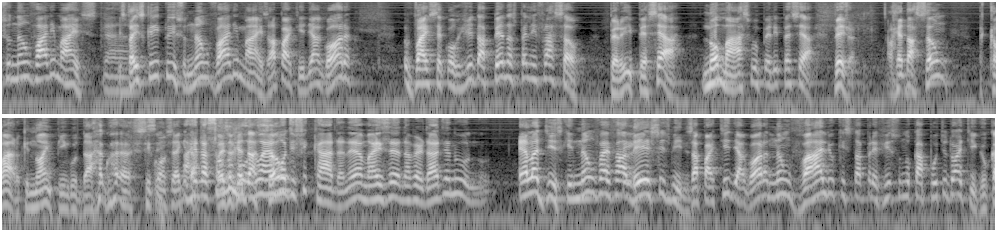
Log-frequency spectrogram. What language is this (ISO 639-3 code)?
por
